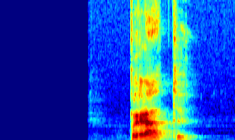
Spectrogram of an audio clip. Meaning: inflection of praten: 1. singular past indicative 2. singular past subjunctive
- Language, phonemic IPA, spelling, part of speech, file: Dutch, /ˈpratə/, praatte, verb, Nl-praatte.ogg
